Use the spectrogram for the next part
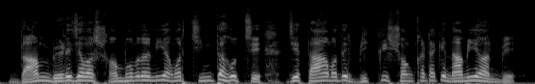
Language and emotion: Bengali, fearful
